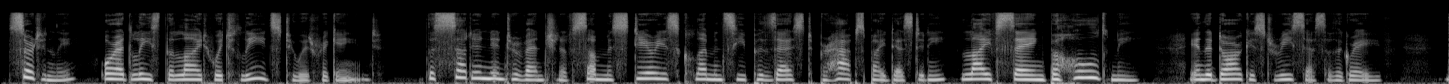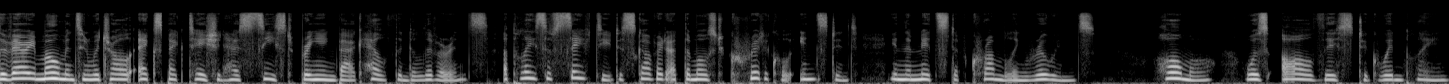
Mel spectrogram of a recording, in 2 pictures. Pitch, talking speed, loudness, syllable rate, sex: 220 Hz, 140 wpm, -20 LUFS, 4.5 syllables/s, female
